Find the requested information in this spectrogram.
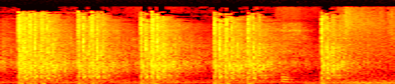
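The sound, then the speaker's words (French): Gunfire in a Gotham-set role-play game as a character grabbing a gun is riddled with bullets: five loud, sustained bursts of rapid fire, separated by brief gaps. “Tu viens de saisir un flingue et tu te fais cribler de balles.”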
